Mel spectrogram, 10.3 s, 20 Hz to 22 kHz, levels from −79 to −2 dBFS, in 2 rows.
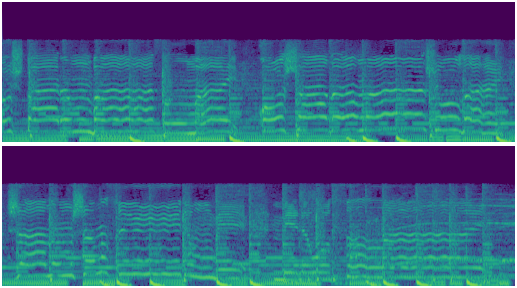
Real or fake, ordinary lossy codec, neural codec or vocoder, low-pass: real; none; none; 7.2 kHz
